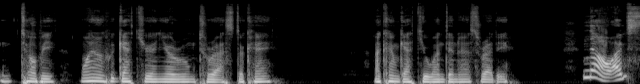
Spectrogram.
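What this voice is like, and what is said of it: Usual voice. Nothing is said of it.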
